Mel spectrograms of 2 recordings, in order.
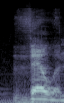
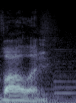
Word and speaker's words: Velen: Is it Valen or Valen? Velen. I think it's supposed to be Velen. The third thing? Velen. Velen, not Valen.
